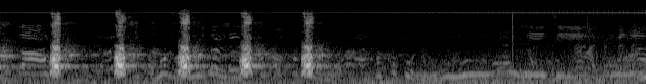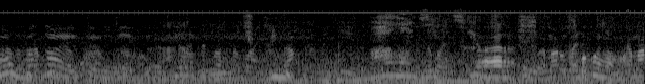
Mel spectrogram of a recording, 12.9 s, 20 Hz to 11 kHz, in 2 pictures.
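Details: Shepherd dog being trained in Horlivka, 6 June 2021, barks five times in a crisp, evenly spaced series, about one bark every 0.6 seconds, followed by a woman talking calmly in Russian.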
